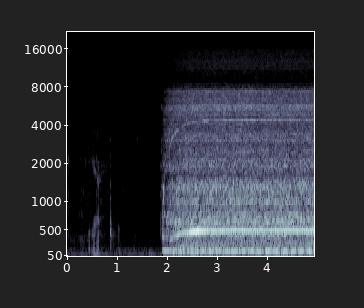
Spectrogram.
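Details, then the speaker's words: PowerForce Helix 2191 vacuum after washing and reassembly: motor spins up quickly to a clean steady whine with no rattle or grinding; fully working. "But, yeah, we got a completely working Power4 Helix 2191."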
